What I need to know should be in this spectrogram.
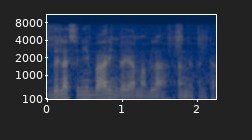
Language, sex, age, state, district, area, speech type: Bodo, male, 18-30, Assam, Kokrajhar, rural, read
